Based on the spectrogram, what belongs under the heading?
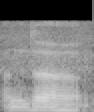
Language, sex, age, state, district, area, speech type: Nepali, male, 18-30, West Bengal, Darjeeling, rural, spontaneous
